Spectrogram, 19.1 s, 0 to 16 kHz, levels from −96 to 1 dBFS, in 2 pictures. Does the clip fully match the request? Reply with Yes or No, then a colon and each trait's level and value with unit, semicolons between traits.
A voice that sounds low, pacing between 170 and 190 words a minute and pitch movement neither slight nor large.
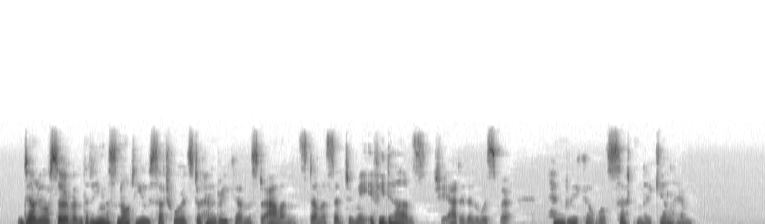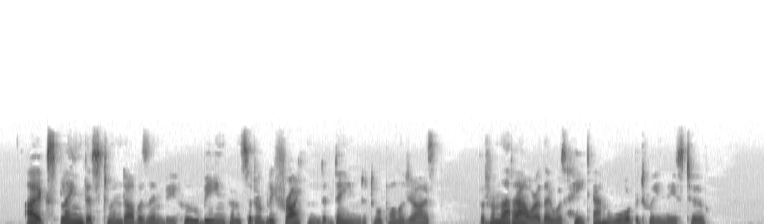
No: medium, 170 Hz; average, 175 wpm; average, 3.6 semitones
